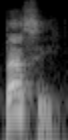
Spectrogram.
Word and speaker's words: Bessie: she acquired her name Bessie was more known as or pronounced as BSE which stands for basic service equipment now if you were to pronounce BSC as a word it would sound like Bessie so there you have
